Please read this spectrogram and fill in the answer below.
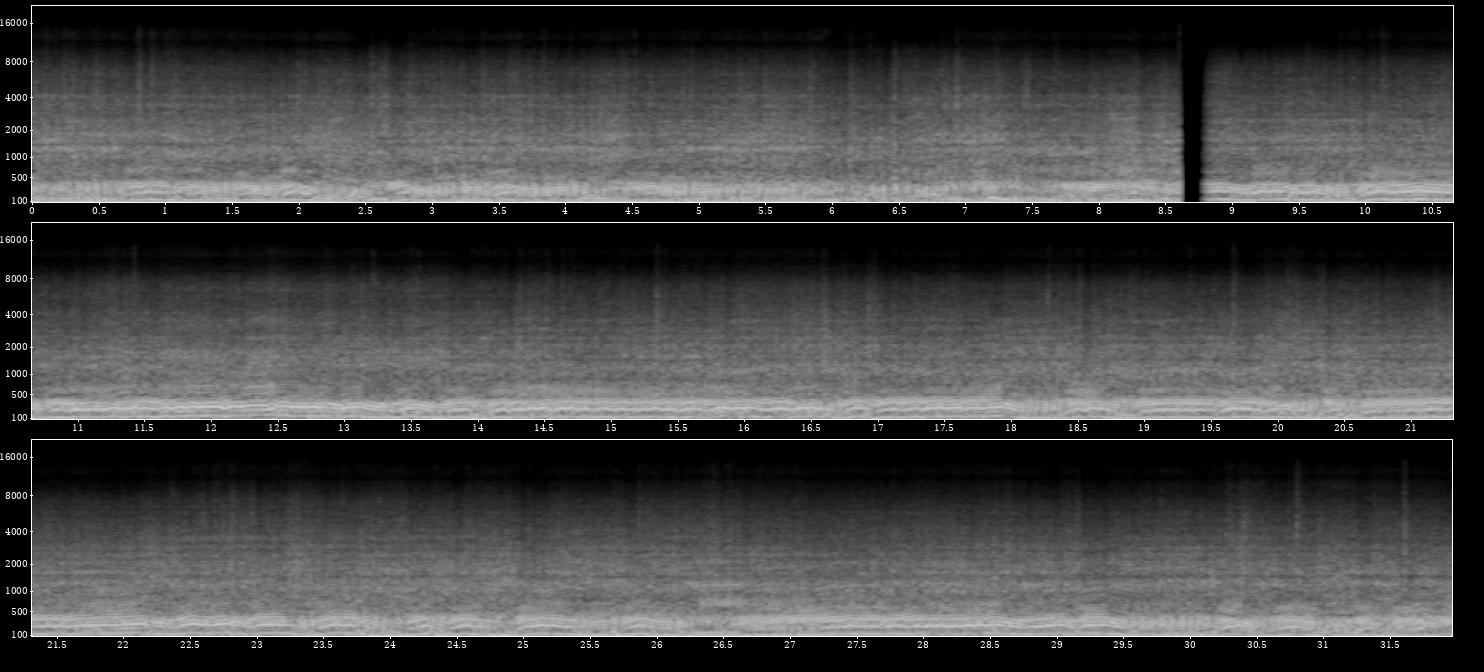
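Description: Dirt bike engine revving up and down continuously as it is ridden along tight trail, its pitch rising and falling with the throttle. The sound cuts out for an instant about nine seconds in.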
